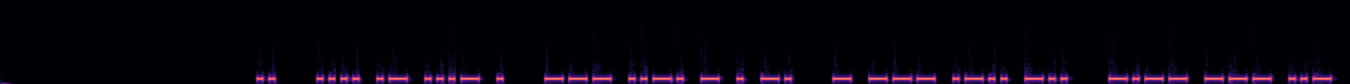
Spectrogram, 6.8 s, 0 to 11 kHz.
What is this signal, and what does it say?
Morse code, heard as a keyed tone, about 40 wpm, 700 Hz. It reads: I HAVE OFTEN TOLD YOU
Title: Sentences from Top 1000 Words - Review Part 1 - 40wpm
